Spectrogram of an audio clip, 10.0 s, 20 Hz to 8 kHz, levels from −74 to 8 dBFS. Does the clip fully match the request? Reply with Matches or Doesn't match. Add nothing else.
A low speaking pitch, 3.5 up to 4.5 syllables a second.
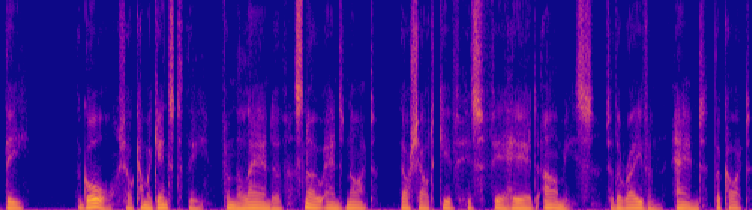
Matches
